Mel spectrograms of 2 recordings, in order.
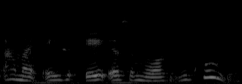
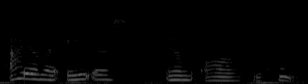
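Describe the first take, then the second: First: Said in the usual way. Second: Playful ASMR announcement. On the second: Pretend. Repeats line slowly, as ASMR recruiter.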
